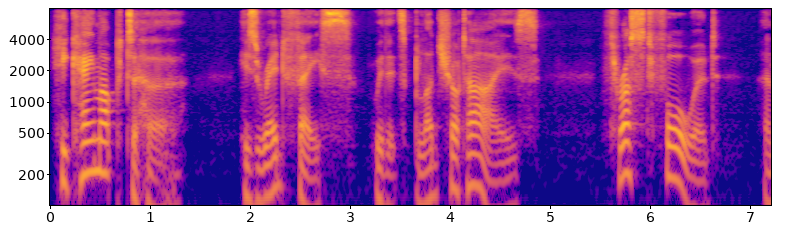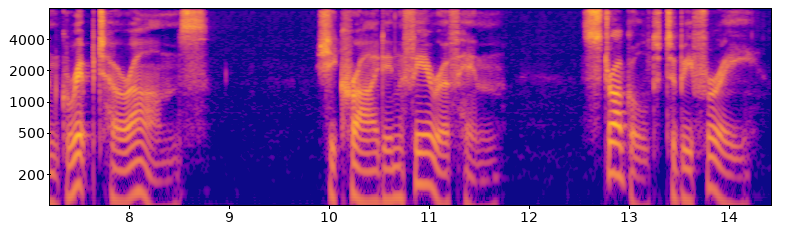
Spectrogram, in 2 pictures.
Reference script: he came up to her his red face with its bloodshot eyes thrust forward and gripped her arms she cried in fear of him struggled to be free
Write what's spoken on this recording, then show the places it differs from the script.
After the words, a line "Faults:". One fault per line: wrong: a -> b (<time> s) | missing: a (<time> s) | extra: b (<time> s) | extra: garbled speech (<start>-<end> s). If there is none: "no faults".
he came up to her his red face with its bloodshot eyes thrust forward and gripped her arms she cried in fear of him struggled to be free
Faults:
no faults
